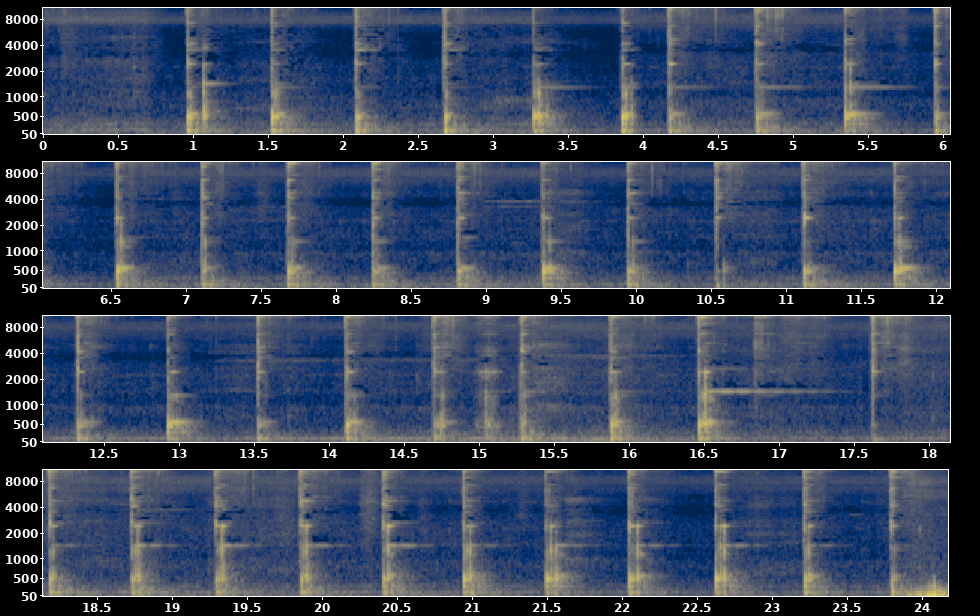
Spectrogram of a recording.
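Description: Iron pestle pounding dry roasted whole spice seeds (coriander, cumin, fennel, fenugreek) in an iron mortar (imam dasta). It strikes steadily, nearly twice a second, with a short metallic ring on each blow, starting about a second in.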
